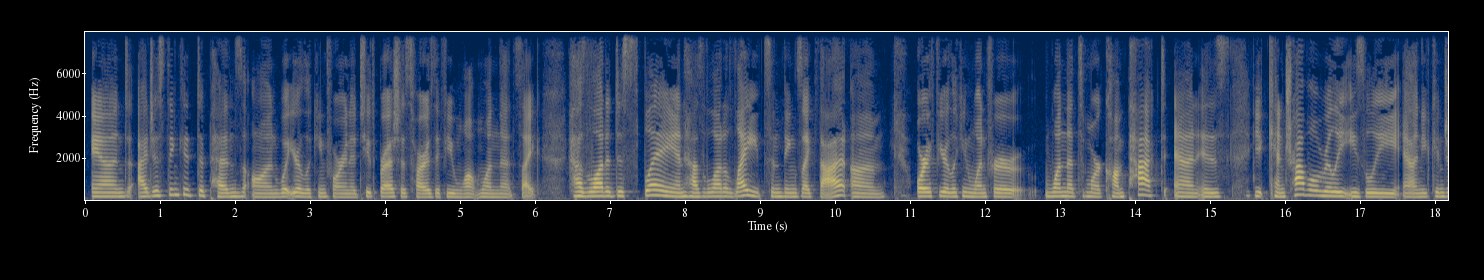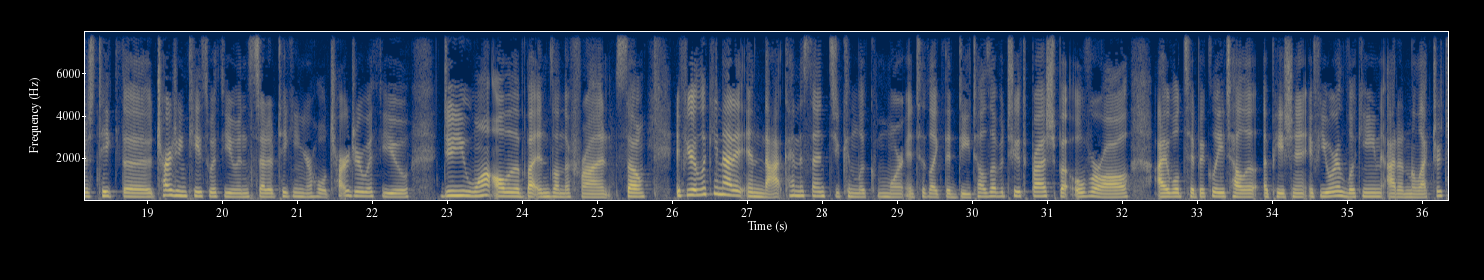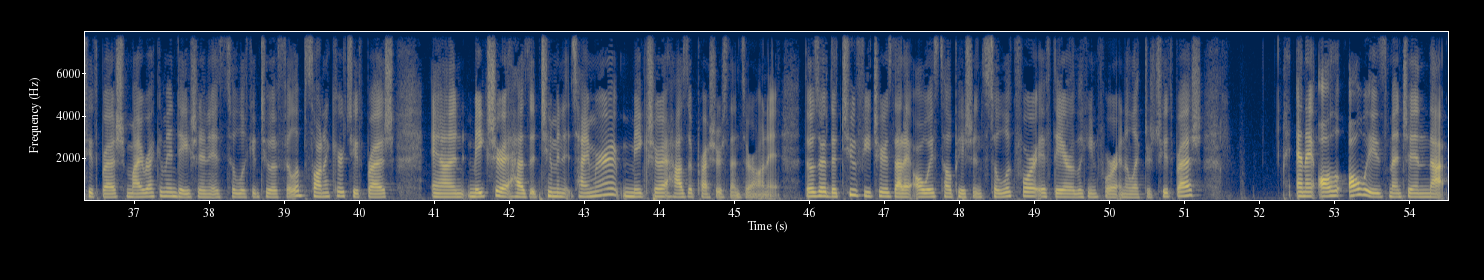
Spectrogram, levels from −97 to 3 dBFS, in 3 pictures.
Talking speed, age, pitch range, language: 195 wpm, 20-39, 170-200 Hz, English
